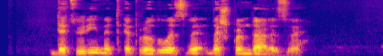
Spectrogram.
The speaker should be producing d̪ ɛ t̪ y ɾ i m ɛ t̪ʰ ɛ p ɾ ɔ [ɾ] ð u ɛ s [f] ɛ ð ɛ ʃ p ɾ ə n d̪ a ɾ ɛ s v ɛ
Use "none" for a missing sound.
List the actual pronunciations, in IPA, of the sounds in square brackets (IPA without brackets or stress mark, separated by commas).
none, v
